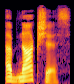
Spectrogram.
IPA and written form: ɑbnˈɑkʃəs (obnoxious)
